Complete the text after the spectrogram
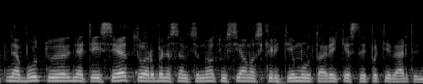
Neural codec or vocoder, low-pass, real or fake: codec, 16 kHz, 16 kbps, FunCodec, trained on LibriTTS, 50 frames a second; 7.2 kHz; fake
